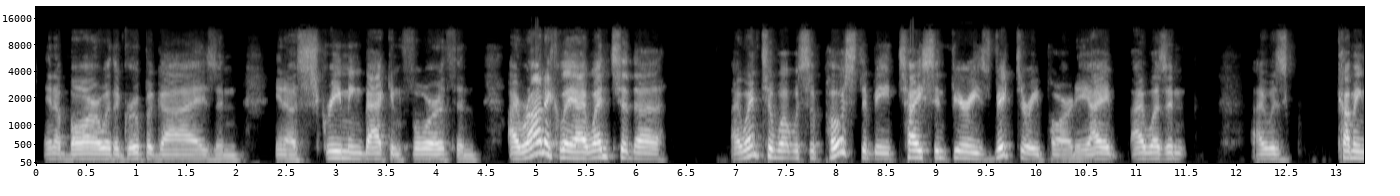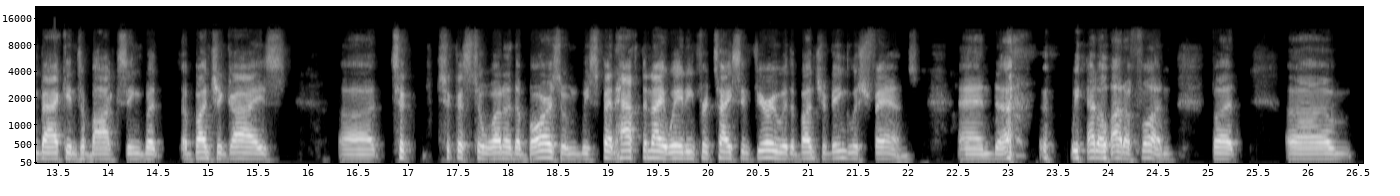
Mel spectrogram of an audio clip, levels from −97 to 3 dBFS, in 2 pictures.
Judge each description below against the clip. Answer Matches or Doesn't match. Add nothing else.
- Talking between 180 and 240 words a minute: Matches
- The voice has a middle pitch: Matches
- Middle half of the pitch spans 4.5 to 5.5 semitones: Doesn't match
